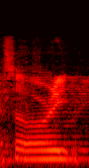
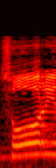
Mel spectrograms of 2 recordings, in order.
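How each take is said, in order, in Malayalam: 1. r native പോലെയുള്ള രീതിയിലാണ് പറഞ്ഞിരിക്കുന്നത്. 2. r പ്രാദേശിക രീതിയിലാണ് പറഞ്ഞിരിക്കുന്നത്. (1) "ആറ് അങ്ങനെയാ ഉച്ചരിക്കുക" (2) "പഴയ ഇംഗ്ലീഷ് ഒന്നും പറഞ്ഞാൽ ശരിയാവില്ല"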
